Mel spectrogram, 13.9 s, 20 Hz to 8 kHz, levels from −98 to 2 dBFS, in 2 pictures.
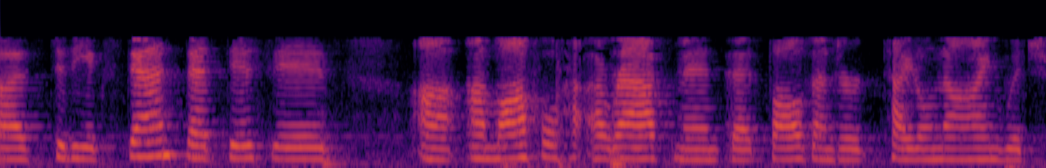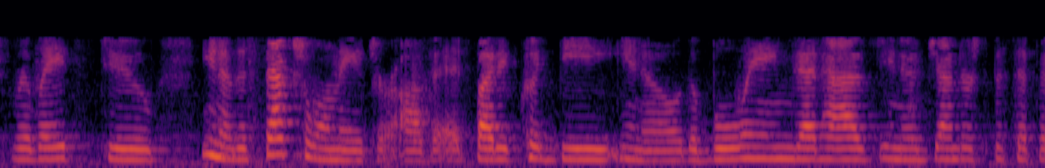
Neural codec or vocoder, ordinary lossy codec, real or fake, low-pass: vocoder, 44.1 kHz, 128 mel bands every 256 samples, BigVGAN v2; AAC, 16 kbps; fake; 7.2 kHz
